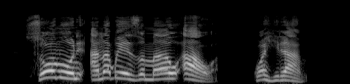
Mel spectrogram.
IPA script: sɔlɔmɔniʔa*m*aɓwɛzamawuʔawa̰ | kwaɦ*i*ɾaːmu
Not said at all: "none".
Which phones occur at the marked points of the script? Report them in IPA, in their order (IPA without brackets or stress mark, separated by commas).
n, i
